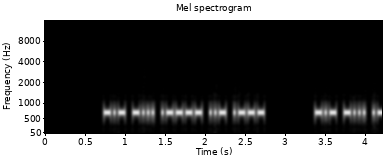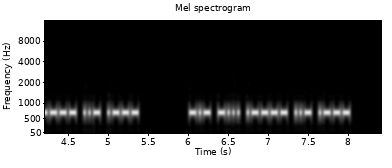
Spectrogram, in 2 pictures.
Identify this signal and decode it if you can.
Morse code, heard as a keyed tone, about 40 wpm, 700 Hz. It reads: KB1UJ KB1UJ KB1UJ
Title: USA Call Signs - 5 Characters - Repeated 3x - 40wpm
